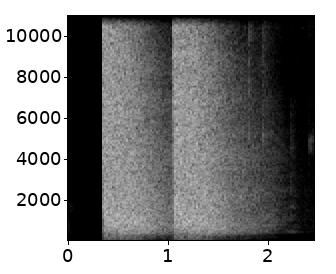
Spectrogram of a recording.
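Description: Two sharp, loud pistol shots fired in quick succession from low ready during a defensive pistol drill, one body shot and one head shot, each ringing out with a decaying echo.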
